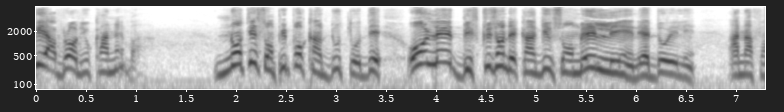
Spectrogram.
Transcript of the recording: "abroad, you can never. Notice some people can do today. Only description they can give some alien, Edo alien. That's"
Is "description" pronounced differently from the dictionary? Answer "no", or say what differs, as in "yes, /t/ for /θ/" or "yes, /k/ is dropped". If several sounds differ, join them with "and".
yes, /p/ is dropped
